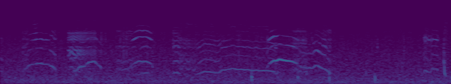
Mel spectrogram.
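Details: Red Devon Rex kittens, three days old, squabble over milk with overlapping high arched mews, some short and chirpy, one longer drawn-out wail, crowding close together with a few soft clicks.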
